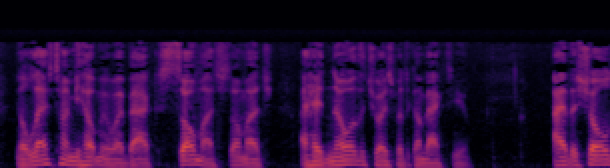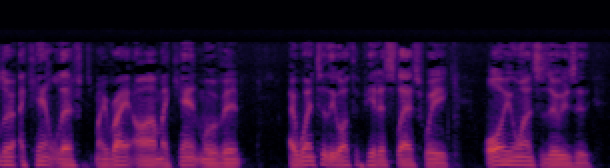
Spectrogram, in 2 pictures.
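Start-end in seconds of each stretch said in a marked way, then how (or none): none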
